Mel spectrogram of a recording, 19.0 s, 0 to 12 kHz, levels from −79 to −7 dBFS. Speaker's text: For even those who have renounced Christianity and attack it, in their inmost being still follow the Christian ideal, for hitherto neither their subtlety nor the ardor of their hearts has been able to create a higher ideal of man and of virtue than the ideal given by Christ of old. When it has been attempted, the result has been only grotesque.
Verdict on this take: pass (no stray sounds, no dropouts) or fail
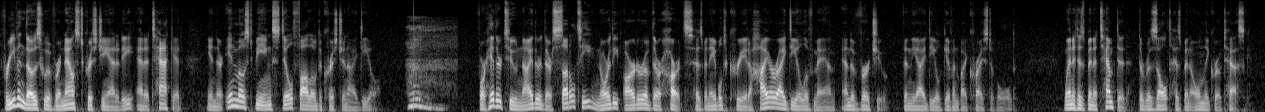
fail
